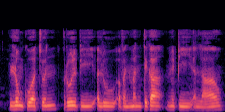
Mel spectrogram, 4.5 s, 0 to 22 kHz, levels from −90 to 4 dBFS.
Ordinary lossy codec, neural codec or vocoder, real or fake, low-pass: AAC, 32 kbps; none; real; 7.2 kHz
